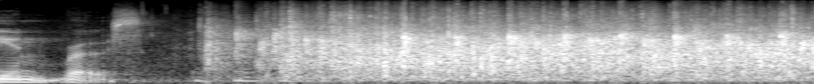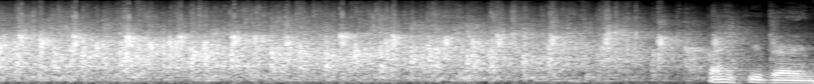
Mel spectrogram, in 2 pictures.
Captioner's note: applause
